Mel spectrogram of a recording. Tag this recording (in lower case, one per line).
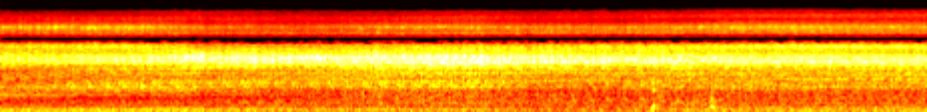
motor vehicle (road)
truck
vehicle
